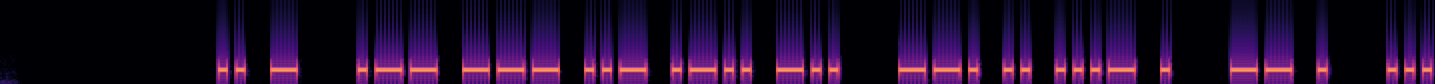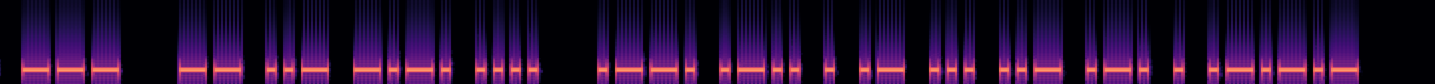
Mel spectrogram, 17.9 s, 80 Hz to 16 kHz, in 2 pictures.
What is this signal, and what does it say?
Morse code, heard as a keyed tone, about 22 wpm, 700 Hz. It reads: IT WOULD GIVE ME SO MUCH PLEASURE.
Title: Sentences from Top 1600 Words 22wpm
